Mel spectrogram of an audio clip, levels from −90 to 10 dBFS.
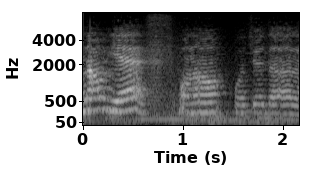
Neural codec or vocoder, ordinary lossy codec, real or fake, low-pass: codec, 16 kHz, 0.4 kbps, LongCat-Audio-Codec; none; fake; none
